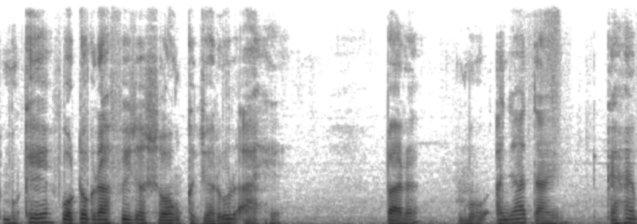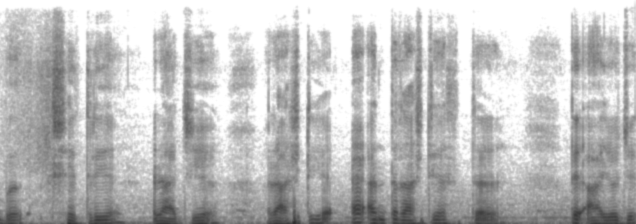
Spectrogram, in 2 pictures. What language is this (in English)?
Sindhi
